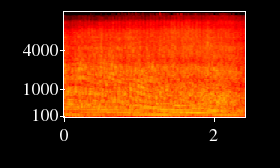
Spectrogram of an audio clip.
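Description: A motor running steadily, its pitch holding nearly constant, fading out just after the end.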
